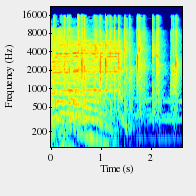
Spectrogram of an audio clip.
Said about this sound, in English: Somebody clap your hands, son of man.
